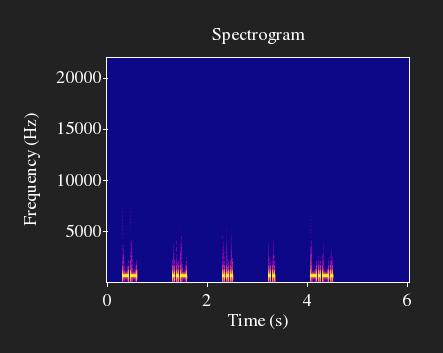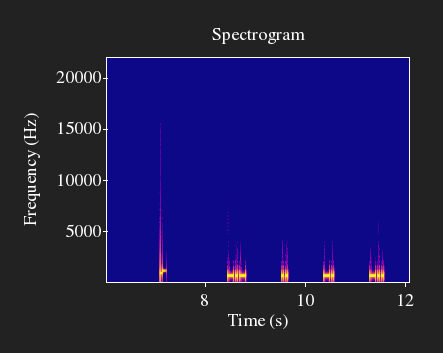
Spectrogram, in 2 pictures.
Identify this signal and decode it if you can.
Morse code, heard as a keyed tone, about 31 wpm, spaced as for 10 wpm, 700 Hz. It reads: MUSIC KIND
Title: 6x Character Spacing - Top 500 Words - 30wpm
